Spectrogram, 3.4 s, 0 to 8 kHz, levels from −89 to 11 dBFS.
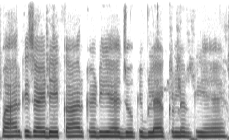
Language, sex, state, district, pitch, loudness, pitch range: Hindi, female, Rajasthan, Bikaner, 235 Hz, -14 LUFS, 235-240 Hz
